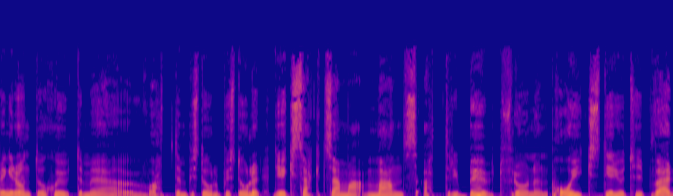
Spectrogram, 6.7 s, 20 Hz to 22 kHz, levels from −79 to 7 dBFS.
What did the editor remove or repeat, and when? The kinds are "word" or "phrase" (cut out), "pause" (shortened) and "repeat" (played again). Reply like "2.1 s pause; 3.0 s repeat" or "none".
2.7 s pause; 5.5 s word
